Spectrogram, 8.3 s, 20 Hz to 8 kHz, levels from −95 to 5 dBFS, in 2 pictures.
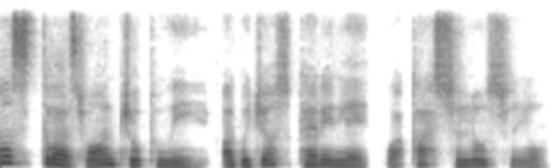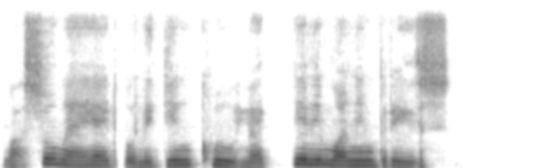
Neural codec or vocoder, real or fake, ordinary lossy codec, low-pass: codec, 16 kHz, 0.5 kbps, FunCodec, trained on LibriTTS, 25 frames a second; fake; none; 7.2 kHz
